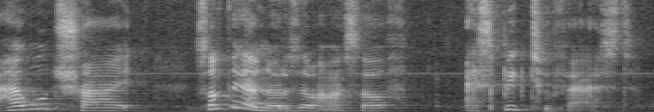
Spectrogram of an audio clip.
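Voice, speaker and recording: Fairly quick speech from a woman over background music. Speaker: vlogger. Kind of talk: casual vlog chat.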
